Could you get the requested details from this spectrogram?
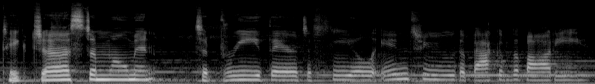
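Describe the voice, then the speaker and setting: Echoey, gentle woman guiding meditation. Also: mid-range voice, little pitch movement. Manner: gentle, measured, soothing guiding with drawn-out phrases. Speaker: yoga and meditation instructor. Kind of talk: guided somatic meditation instruction. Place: indoors, decorated studio room. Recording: reverberant hall sound with faint music. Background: faint music.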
